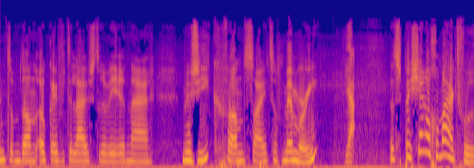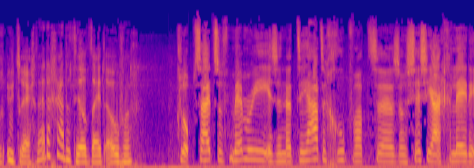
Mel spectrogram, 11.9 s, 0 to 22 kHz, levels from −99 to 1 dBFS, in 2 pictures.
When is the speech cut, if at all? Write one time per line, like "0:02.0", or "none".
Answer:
0:09.5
